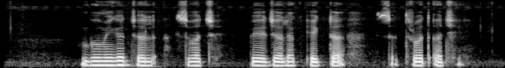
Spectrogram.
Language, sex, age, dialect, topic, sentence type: Maithili, male, 18-24, Southern/Standard, agriculture, statement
